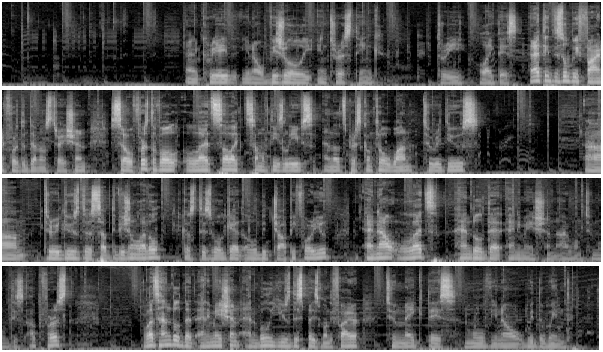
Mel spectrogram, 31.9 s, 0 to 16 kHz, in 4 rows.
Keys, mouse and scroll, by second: 0.2 r, 0.9 click, 1.2 r, 1.4 r, 2.4 click, 2.6 g, 3.1 click, 3.4-4.2 middle drag, 4.2-4.7 scroll down 2, 4.7 click, 5.1-6.1 middle drag, 6.4 scroll up 1, 6.7 middle click, 6.9 scroll down 1, 7.0-8.3 scroll up 1, 8.3 scroll up 1, 9.0 click, 12.9 ctrl+1, 13.5 click, 13.8 click, 14.3 ctrl+1, 14.7 click, 15.1 ctrl+1, 16.1 click, 20.5 middle click, 21.5 click, 21.8 middle drag, 22.5 click, 23.2 Tab, 23.5 click, 23.8 g, 24.6 click, 24.7 Tab, 24.9-25.8 middle drag, 26.1-26.8 scroll down 1, 29.7-30.5 middle drag, 31.3 click, 31.7 r.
